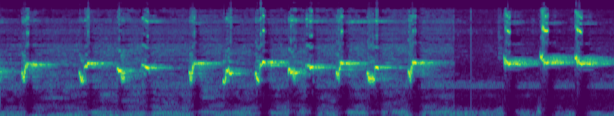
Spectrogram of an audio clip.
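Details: Yellow-vented bulbul song played as a lure to provoke singing and fighting: quick chuckling, warbled two-part phrases repeated steadily, then a sustained rising whistle-like trill, with heavy low background noise throughout.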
